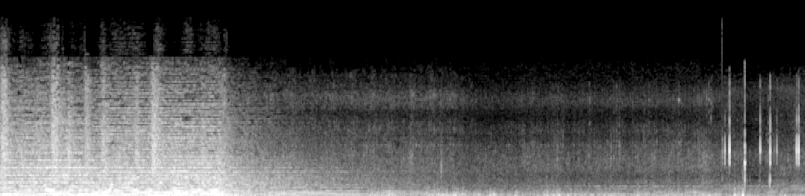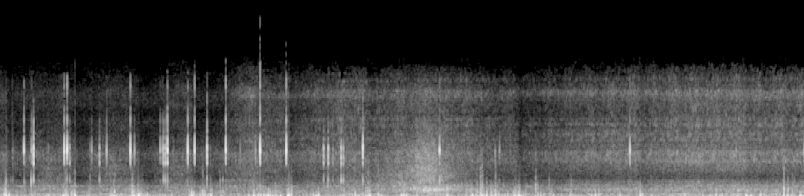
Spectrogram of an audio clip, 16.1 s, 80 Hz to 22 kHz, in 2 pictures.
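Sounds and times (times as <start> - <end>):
low rumble: 0.0 - 16.0
wind buffeting microphone: 3.0 - 16.0
light clicks and ticks: 6.4 - 16.0.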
